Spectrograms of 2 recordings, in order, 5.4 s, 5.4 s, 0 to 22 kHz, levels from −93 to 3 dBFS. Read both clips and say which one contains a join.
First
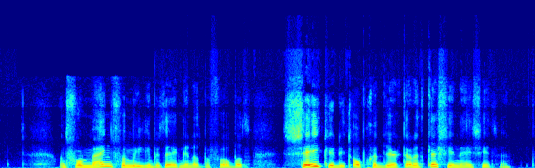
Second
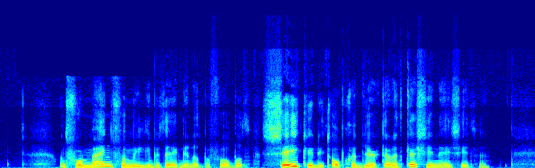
second; 1 cut; at 2.6 s

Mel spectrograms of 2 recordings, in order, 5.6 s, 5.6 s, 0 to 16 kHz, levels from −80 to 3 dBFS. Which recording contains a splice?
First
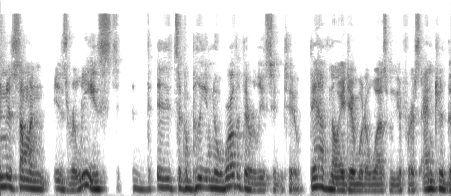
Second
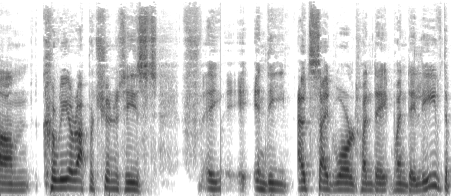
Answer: second; 1 cut; at 3.7 s

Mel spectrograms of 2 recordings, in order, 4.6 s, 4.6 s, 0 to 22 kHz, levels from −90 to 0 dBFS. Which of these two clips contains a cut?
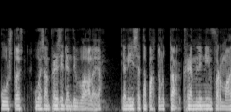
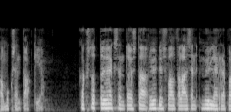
second; 1 cut; at 3.0 s

